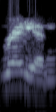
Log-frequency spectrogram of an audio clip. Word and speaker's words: Rayen: so yeah but you could call my name ray in like the fabric except okay okay ryan so yeah so you're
